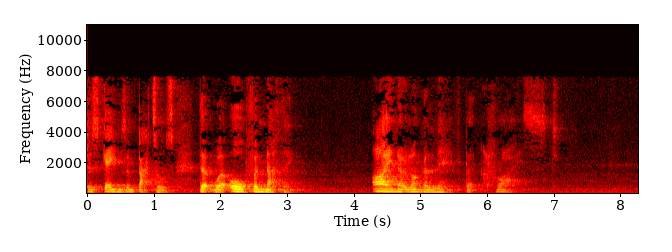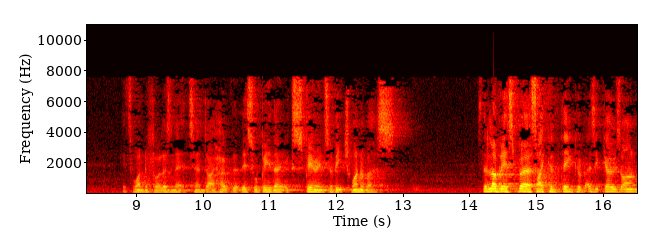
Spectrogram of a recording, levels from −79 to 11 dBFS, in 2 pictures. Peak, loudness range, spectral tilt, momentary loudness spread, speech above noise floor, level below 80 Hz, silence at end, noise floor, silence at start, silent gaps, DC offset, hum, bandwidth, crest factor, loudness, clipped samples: 0 dBFS; 13 LU; -5.5 dB/octave; 20 LU; 30 dB; -54 dBFS; 0 s; -48 dBFS; 0 s; none; under 0.1%; none; 8 kHz; 20 dB; -19 LUFS; under 0.1%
